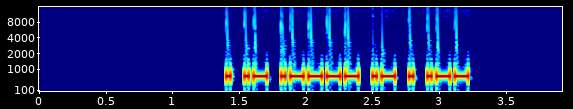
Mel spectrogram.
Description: Morse code, heard as a keyed tone, about 36 wpm, 700 Hz. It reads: EA1AEW
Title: DXCC-100 Call Signs - 6 Characters - Repeated 3x - 35wpm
